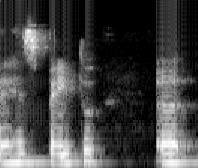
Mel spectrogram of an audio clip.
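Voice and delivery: ordinary delivery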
